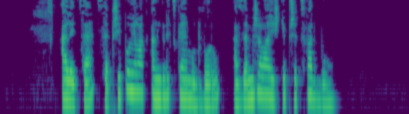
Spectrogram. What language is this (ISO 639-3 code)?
ces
